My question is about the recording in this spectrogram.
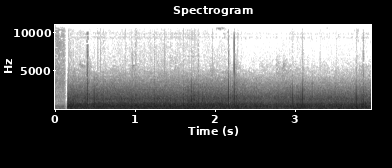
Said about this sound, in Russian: В секторе Газа праздничный фейерверк. Жители отмечают подписание соглашения о прекращении огня с Израилем.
